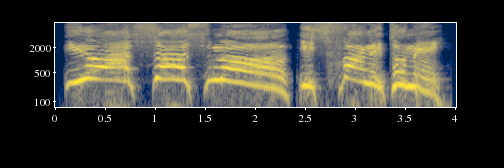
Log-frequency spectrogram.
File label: heavy taunts; video games; source engine; tf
